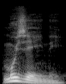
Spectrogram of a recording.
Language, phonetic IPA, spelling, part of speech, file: Russian, [mʊˈzʲejnɨj], музейный, adjective, Ru-музейный.ogg
- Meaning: museum, museal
